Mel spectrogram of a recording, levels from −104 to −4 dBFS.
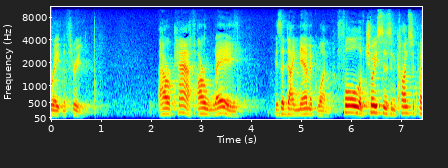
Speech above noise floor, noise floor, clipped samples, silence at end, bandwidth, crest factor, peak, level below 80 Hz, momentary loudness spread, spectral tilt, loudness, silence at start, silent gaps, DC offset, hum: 40 dB; -58 dBFS; under 0.1%; 0 s; 9.6 kHz; 16 dB; -2 dBFS; -86 dBFS; 16 LU; -5 dB/octave; -19 LUFS; 0 s; none; under 0.1%; none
